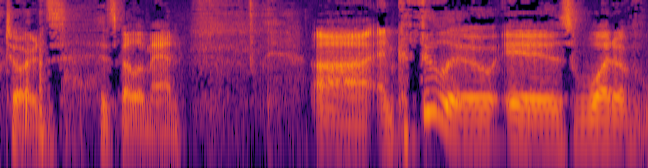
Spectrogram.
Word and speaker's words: Cthulhu: I've heard it's pronounced Cthulhu now. – Cthulhu. – A little more S to it.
